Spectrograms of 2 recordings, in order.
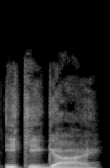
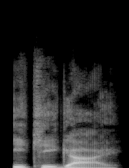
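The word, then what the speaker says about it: ikigai: In Japan, this powerful idea is called ikiguai, pronounced ikyu.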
